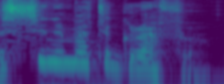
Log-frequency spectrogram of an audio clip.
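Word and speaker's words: cinematografo: That you were seen at that very hour at the Kirkhouse, in the cinematographo. Herr Settembrini gave the word the Italian pronunciation, with the accent on the 4th syllable.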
